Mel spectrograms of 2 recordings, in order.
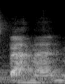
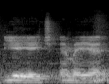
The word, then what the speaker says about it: Bahman: has an easier name than i do it's batman meaning nobody can pronounce it uh but i've gotten used to it so yes my name is batman b-a-h-m-a-n not batman and it's a very pure persian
